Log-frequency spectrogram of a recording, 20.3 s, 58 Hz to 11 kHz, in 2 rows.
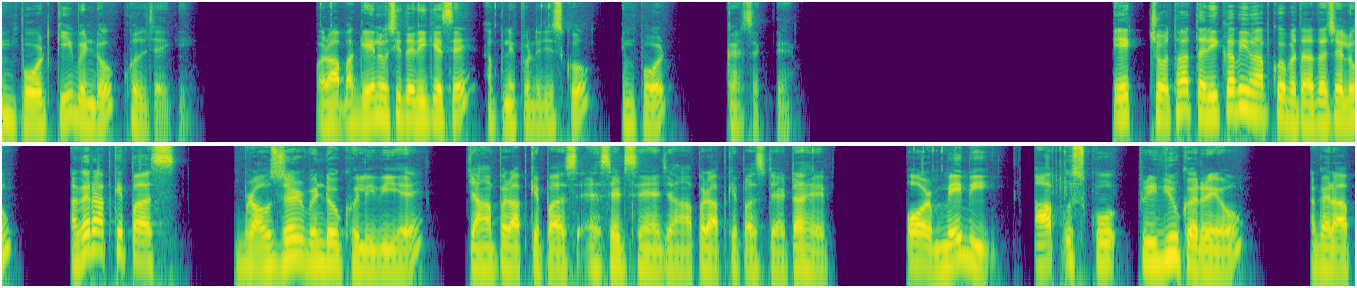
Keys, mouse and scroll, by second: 2.2 click, 7.7 click, 10.0 click, 10.4 alt+Tab, 16.0 click.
